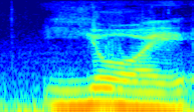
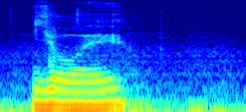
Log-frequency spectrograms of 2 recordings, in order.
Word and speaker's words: YOY: I know there was an image saying that it's supposed to be pronounced like joy, because they want like tourists to pronounce it correct.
